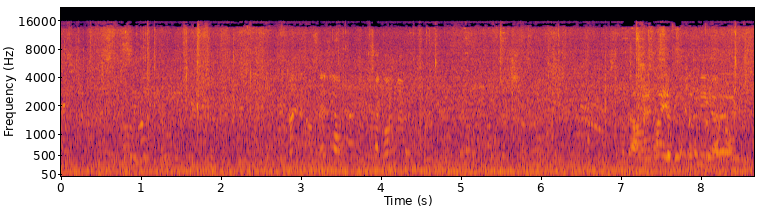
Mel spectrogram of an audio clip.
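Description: Steady low rumble of an airliner cabin's air supply during boarding, with passengers' voices talking around it, one voice plainest near the end.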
